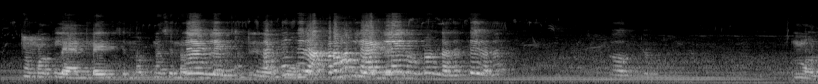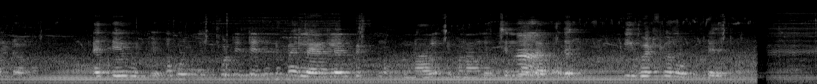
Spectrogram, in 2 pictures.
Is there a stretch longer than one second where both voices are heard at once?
Yes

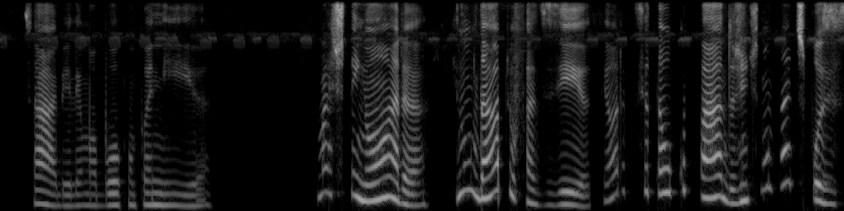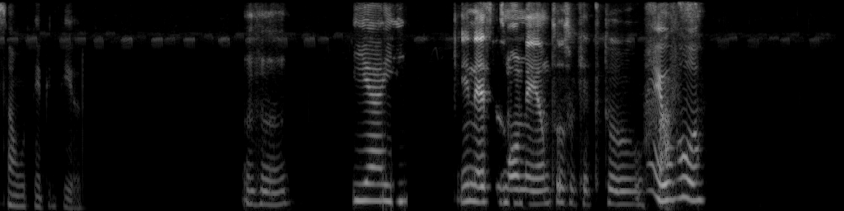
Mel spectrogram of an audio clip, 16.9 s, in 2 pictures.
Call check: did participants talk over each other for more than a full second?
No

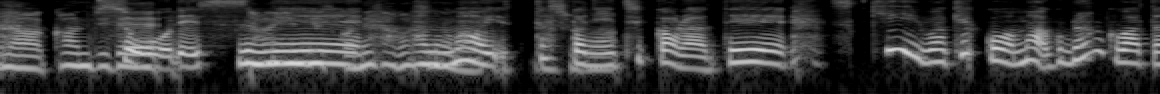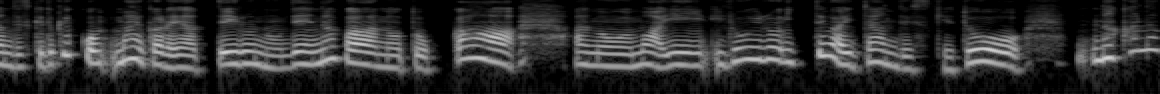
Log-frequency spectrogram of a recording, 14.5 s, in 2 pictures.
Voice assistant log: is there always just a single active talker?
No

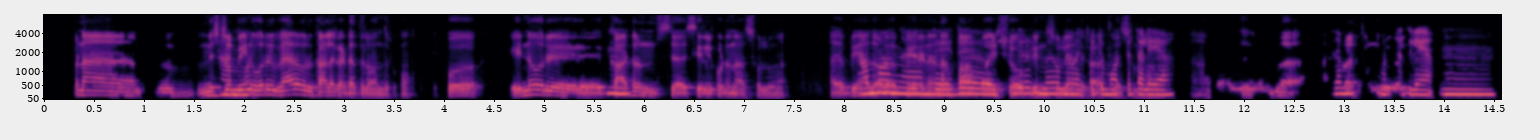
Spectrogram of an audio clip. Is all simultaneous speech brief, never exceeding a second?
No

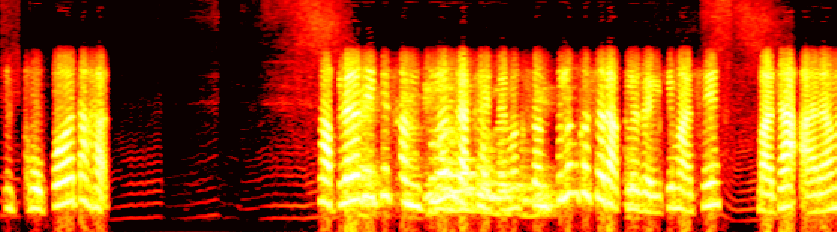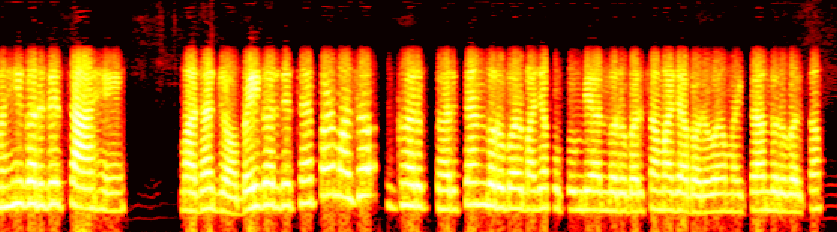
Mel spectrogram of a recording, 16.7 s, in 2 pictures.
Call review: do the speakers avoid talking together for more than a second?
No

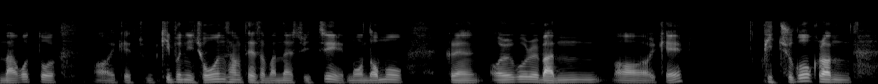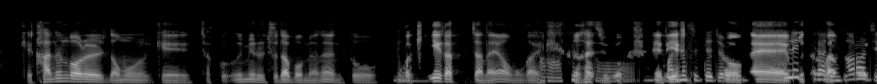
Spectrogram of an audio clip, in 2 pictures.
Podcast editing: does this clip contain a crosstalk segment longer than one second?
Yes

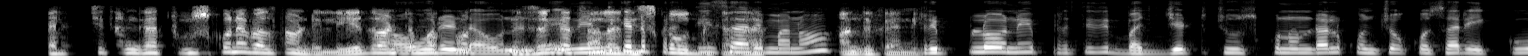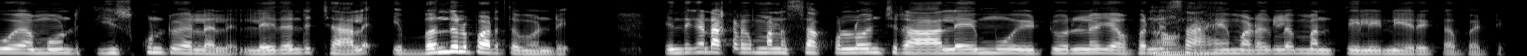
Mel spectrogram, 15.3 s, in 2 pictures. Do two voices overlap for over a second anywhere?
Yes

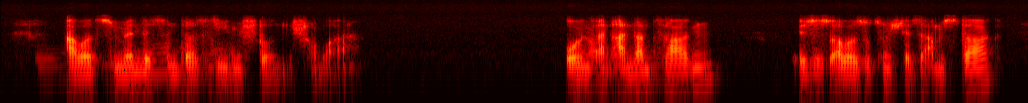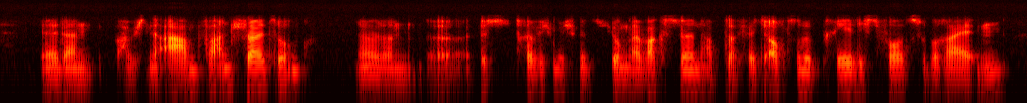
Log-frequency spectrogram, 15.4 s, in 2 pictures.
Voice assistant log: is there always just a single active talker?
No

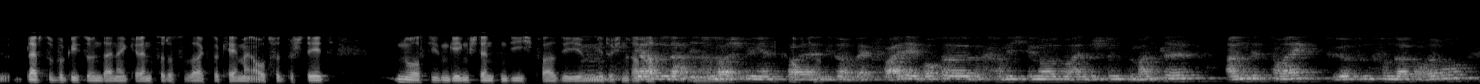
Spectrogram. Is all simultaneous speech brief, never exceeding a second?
No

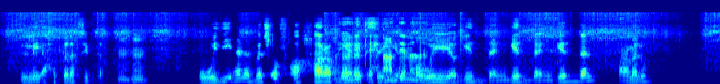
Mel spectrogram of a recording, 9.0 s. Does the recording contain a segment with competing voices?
Yes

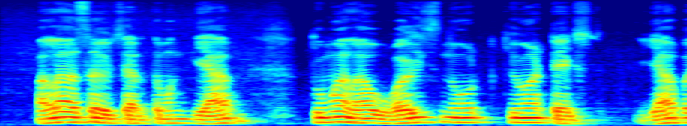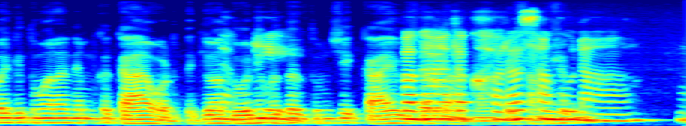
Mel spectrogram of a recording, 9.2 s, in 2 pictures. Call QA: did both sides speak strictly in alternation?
No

